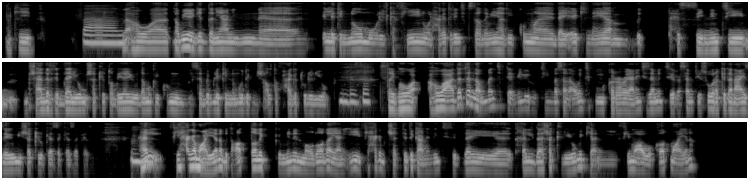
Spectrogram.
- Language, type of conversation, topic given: Arabic, advice, إزاي أقدر أبني روتين صباحي ثابت ومايتعطلش بسرعة؟
- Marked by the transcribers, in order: in English: "مودِك"; in English: "روتين"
